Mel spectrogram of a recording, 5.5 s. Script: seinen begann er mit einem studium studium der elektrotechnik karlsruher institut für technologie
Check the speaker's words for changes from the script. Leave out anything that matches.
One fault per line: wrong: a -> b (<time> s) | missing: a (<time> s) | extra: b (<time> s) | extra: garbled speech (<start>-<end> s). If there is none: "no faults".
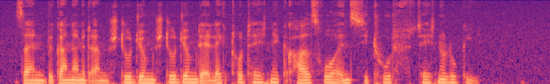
no faults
